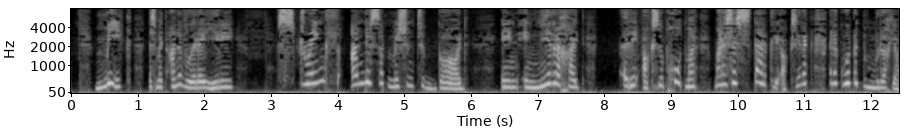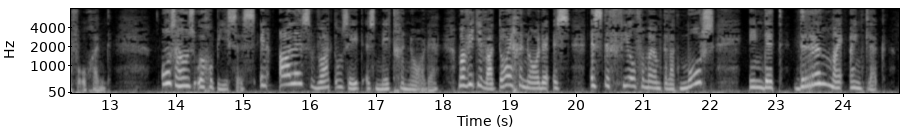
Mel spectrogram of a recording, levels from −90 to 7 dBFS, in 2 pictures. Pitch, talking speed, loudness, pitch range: 245 Hz, 160 wpm, -21 LUFS, 210-320 Hz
